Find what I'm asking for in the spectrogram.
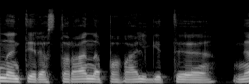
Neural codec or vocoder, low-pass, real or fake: none; 14.4 kHz; real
